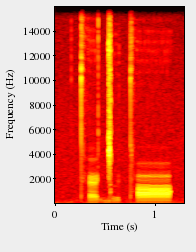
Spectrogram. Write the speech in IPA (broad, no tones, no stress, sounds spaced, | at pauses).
tʰ æ ɡ͡ǀ ø tʰ ɑ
